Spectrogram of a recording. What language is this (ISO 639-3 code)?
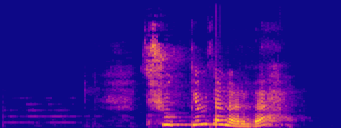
kab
